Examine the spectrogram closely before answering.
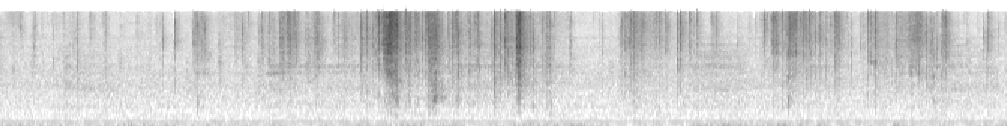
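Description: Foil trading-card pack wrapper being torn open and crinkled by hand, in loud crackling bursts about four to five seconds in and again around eight to nine seconds in.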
